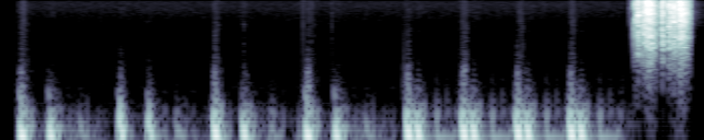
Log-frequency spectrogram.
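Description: Heartbeat sound effect: deep paired thumps, lub-dub, quickening over the last second and a half.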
